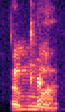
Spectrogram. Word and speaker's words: finger: it's not finger it's because n and G are two separate sounds there okay finger finger yes finger but here only one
